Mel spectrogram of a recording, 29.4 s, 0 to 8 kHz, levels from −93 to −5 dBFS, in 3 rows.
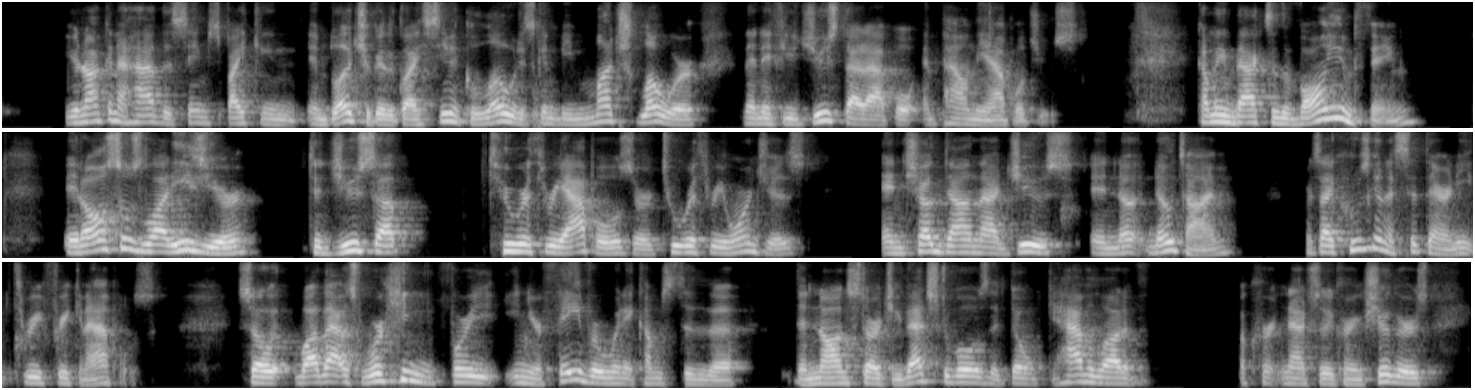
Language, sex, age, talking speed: English, male, 20-39, 210 wpm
